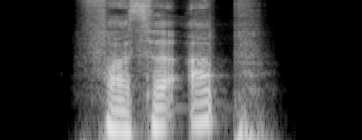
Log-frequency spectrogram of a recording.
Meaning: inflection of abfassen: 1. first-person singular present 2. first/third-person singular subjunctive I 3. singular imperative
- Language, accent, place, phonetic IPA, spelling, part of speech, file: German, Germany, Berlin, [ˌfasə ˈap], fasse ab, verb, De-fasse ab.ogg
